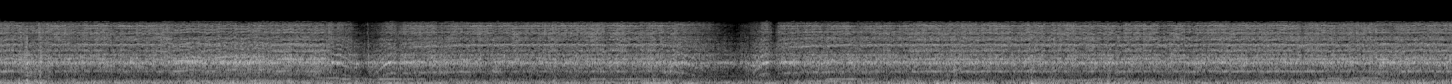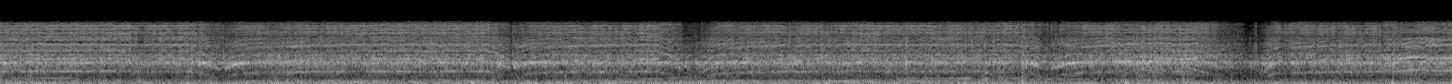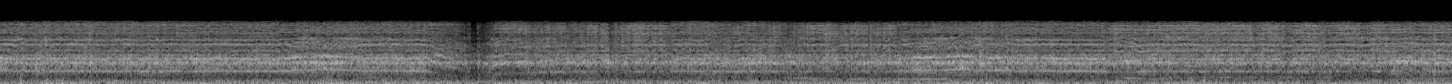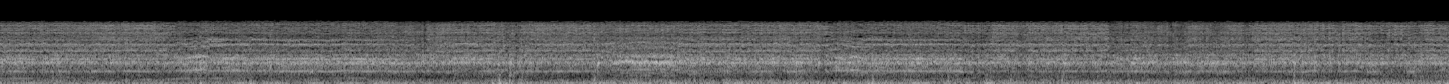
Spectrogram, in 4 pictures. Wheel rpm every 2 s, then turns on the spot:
160, 140, 140, 100, 140, 160, 160, 160, 140, 150, 130, 150, 140, 110, 150, 160, 130, 120, 160, 160, 160, 160, 160, 160, 160, 160, 160, 160, 160.
none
